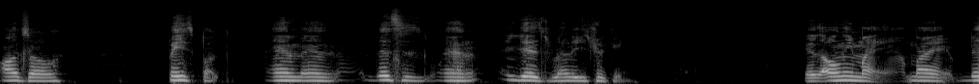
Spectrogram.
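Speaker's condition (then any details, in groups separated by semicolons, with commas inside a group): Cerebral palsy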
